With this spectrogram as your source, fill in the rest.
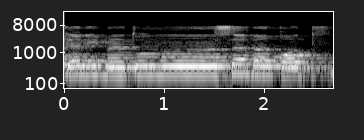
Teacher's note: کلمۃ میں تنوین کے بعد سین آنے کی وجہ سے اخفا ہے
